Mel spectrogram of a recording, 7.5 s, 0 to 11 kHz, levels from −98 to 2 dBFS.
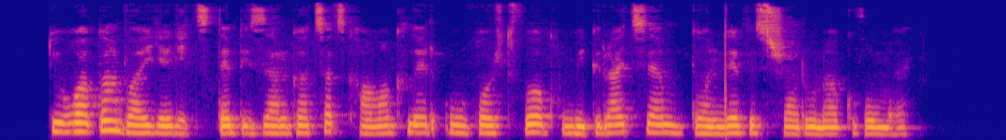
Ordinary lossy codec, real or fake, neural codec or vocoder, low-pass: AAC, 64 kbps; fake; codec, 24 kHz, 0.9 kbps, WavTokenizer, medium speech release version 1; 9.9 kHz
